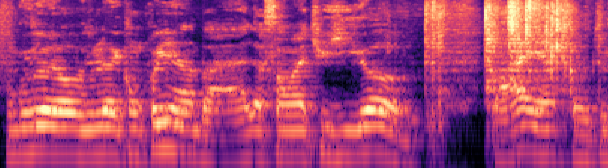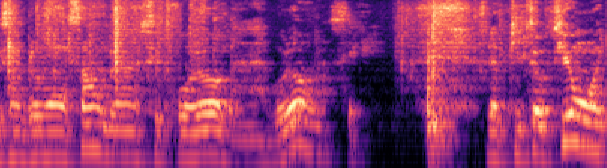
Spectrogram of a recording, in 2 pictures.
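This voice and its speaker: A man with a northern French accent, chatting through an unboxing vlog, excited and stumbling over his words. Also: on the high side, background noise. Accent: Ch'ti. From northern France. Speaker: vlogger.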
